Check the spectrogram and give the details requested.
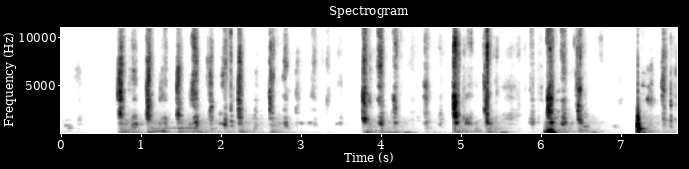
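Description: Mouth sounds of eating fried gourami by hand: wet chewing smacks and lip clicks in short clusters with pauses between, the biggest groups about a second in and about four seconds in.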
